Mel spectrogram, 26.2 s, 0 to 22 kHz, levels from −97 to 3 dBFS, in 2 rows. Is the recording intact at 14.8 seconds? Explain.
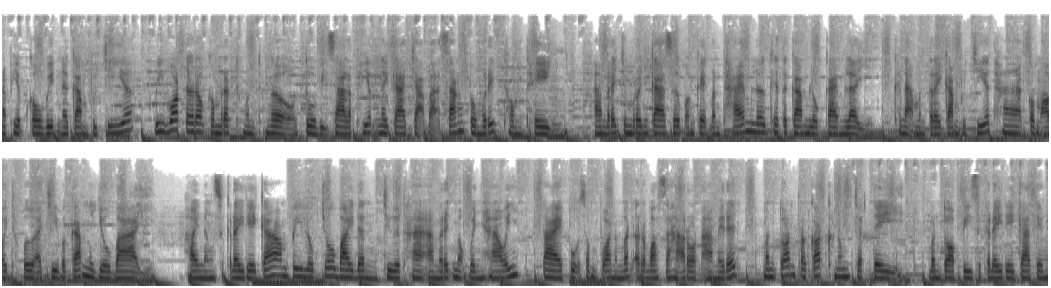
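No. At 14.82 s there is a single sharp click. It is likely dropped samples: a fraction of a millisecond goes missing, so the waveform jumps abruptly.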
